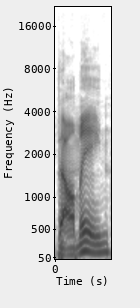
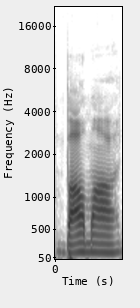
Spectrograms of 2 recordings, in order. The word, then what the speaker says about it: Balmain: and apparently it's pronounced because the end is silent i did not know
